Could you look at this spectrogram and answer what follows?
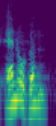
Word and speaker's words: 에녹: 그런데 5장에 나오는 라헬의 아들은 여기 에녹은 그냥 에녹으로 기록해. 에녹도 원래 하노크거든요. 하녹인데 하녹은 에녹으로 기록한 거예요.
